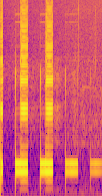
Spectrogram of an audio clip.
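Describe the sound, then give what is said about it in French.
A telephone line tone after a dropped call: short electronic beeps repeating at an even, quick on-off rhythm, clear, with no one talking. “Le téléphone s'est arrêté pour je ne sais pas trop quelle raison.”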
